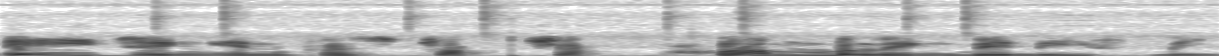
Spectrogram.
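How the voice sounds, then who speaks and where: A woman with a Bajan accent, fairly low in pitch, at a fairly slow pace. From Barbados. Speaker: poet. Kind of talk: poetry reading.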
